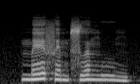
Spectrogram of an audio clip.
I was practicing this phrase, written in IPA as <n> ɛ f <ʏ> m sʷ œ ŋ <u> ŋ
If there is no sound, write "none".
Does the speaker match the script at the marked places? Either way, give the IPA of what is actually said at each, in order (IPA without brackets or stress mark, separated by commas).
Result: m, ɛ, u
